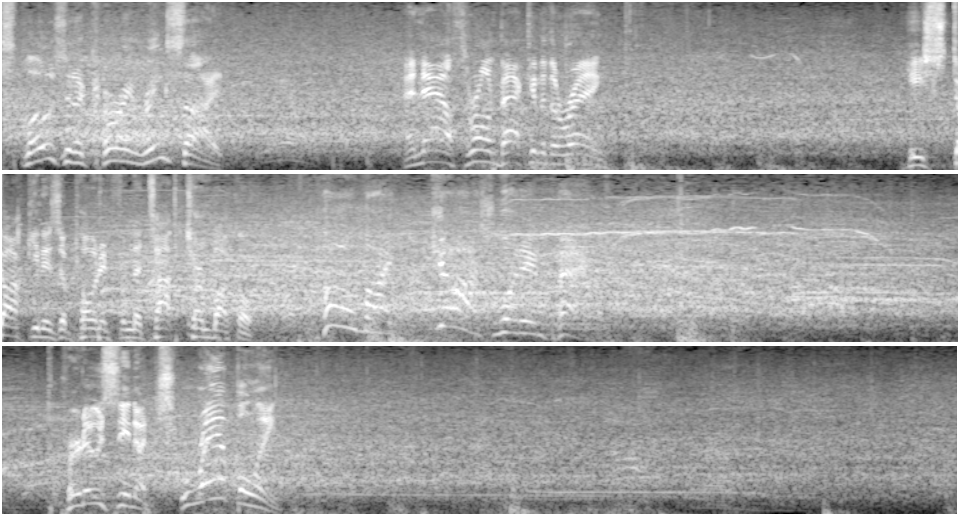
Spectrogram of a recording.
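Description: Heavy body blows thud in a wrestling ring.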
